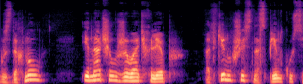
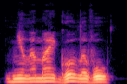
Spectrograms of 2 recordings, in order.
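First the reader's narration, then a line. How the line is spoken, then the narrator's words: Whisper. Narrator (Russian): шепнул ему Луи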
